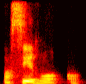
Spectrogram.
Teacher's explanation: Oftentimes that K, when it's, when it's, as a linguist and someone who has studied linguistics, this is one of those examples where intervocalic, it kind of softens to a fricative and it will become a voiced fricative actually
